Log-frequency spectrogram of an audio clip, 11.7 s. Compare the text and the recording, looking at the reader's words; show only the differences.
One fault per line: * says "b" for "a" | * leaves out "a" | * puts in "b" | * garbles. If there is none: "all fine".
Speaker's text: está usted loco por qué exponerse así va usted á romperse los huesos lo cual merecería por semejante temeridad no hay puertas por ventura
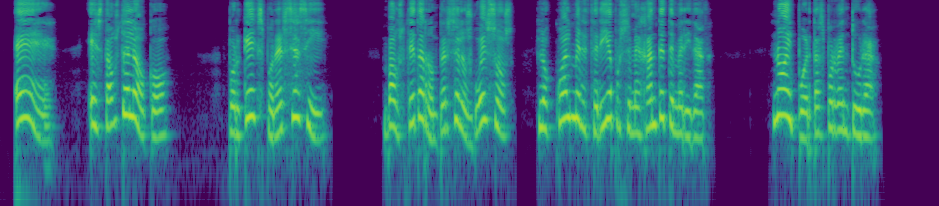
all fine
